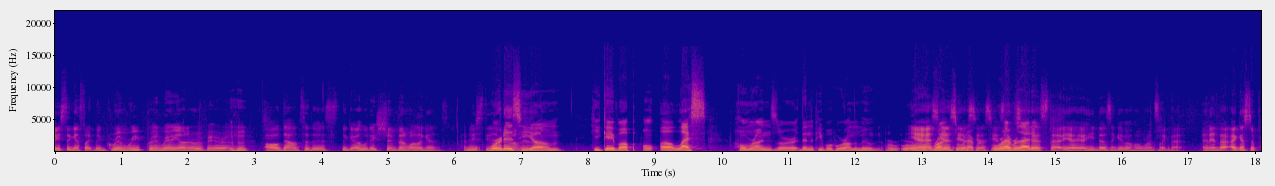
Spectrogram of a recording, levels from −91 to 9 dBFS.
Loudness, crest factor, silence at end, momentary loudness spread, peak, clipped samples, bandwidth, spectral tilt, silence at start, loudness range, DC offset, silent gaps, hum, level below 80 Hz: -33 LUFS; 18 dB; 0.1 s; 15 LU; -14 dBFS; under 0.1%; 12.5 kHz; -6 dB/octave; 0 s; 8 LU; under 0.1%; none; none; -68 dBFS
